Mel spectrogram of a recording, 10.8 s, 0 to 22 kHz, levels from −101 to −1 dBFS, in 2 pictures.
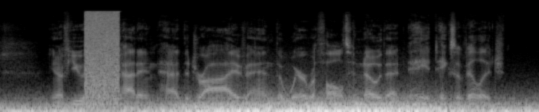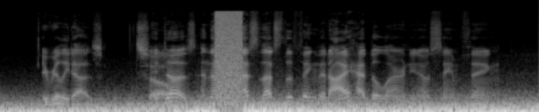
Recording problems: low rumble; loud; throughout; 1 dB below the speech
audio cutting out; at 1 s and at 7.5 s

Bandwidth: 15 kHz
